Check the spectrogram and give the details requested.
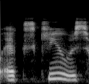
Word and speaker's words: excuse: Excuse me, but there is no excuse for this. Now, excuse here is a noun, so the stress is on the first syllable.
